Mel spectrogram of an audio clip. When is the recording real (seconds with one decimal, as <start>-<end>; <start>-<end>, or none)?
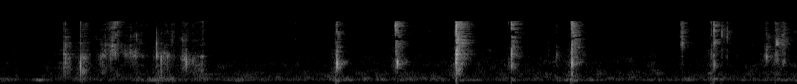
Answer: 0.9-8.0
